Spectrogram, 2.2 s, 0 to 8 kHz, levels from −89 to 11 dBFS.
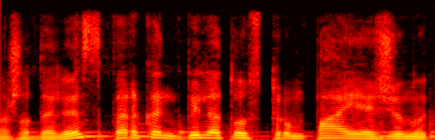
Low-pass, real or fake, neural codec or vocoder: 7.2 kHz; fake; codec, 16 kHz, 8 kbps, FreqCodec, smaller model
